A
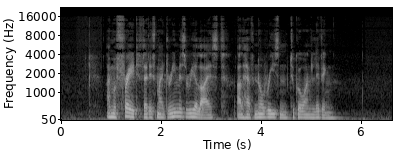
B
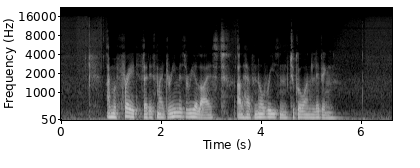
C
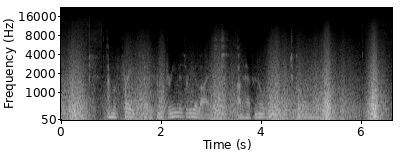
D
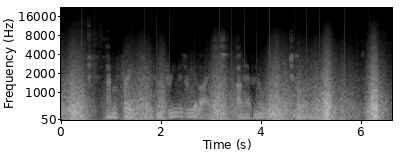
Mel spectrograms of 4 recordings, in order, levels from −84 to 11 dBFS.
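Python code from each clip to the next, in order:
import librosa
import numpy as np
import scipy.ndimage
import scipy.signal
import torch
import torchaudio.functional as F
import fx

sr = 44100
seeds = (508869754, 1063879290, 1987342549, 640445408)

y1 = fx.env_lowpass_down(x, sr, base_hz=710.0, full_db=-19.5)
y1 = y1 * librosa.db_to_amplitude(7.0)
y2 = fx.dmg_wind(y1, sr, seeds[0], corner_hz=520.0, level_db=-14.0)
y2 = y2 * librosa.db_to_amplitude(-8.5)
y3 = fx.spec_dilate(y2, sr, span_ms=60)
y3 = fx.buffer_crackle(y3, sr, first_s=0.41, period_s=0.25, block=256, kind='repeat')
y3 = y3 * librosa.db_to_amplitude(-5.0)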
